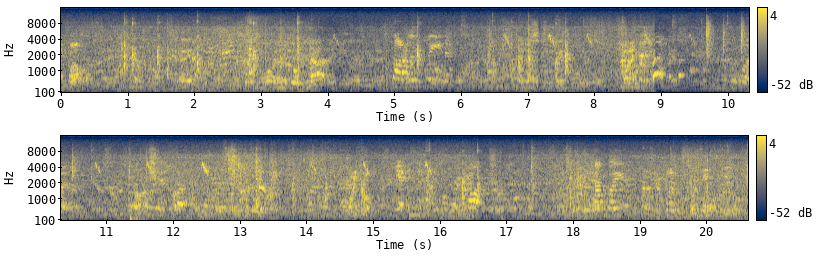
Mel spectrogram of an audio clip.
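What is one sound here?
Several men and women chatter and talk at once nearby, outdoors.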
